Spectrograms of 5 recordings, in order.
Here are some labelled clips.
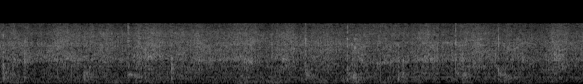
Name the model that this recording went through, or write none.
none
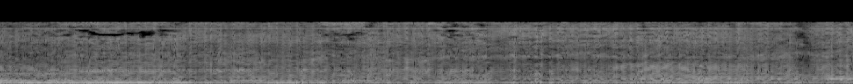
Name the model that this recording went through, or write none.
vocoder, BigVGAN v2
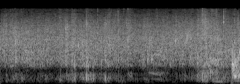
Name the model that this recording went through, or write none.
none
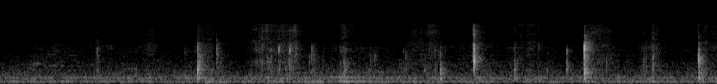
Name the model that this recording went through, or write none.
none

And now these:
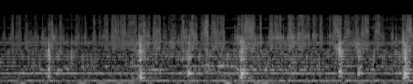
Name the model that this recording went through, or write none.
vocoder, BigVGAN v2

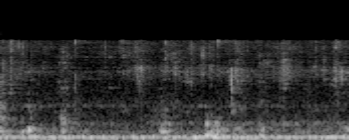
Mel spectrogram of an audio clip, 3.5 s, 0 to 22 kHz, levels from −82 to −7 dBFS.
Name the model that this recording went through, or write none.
vocoder, BigVGAN v2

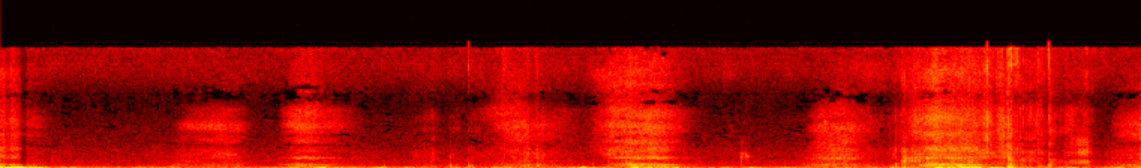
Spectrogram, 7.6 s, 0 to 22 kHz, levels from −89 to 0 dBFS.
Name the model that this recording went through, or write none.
vocoder, BigVGAN v2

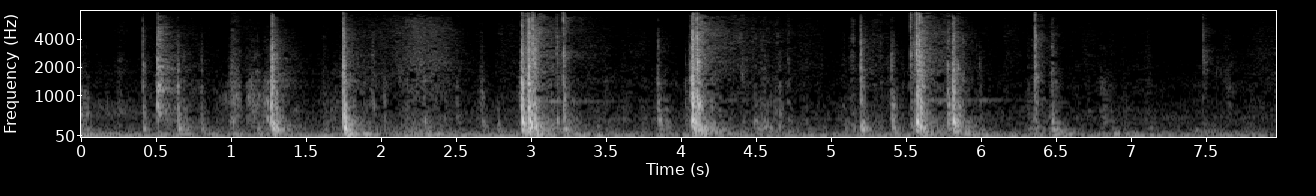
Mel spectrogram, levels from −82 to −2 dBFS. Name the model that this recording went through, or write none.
none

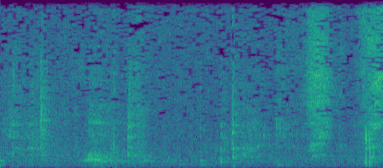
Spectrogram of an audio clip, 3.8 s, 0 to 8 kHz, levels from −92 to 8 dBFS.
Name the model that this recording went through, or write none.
none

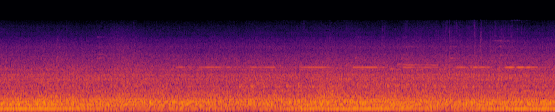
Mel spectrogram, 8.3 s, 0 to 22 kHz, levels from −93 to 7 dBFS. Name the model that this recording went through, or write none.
none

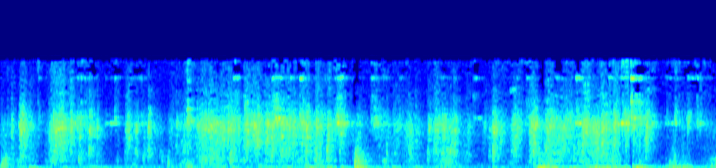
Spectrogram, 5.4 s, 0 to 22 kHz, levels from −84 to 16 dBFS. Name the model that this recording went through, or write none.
none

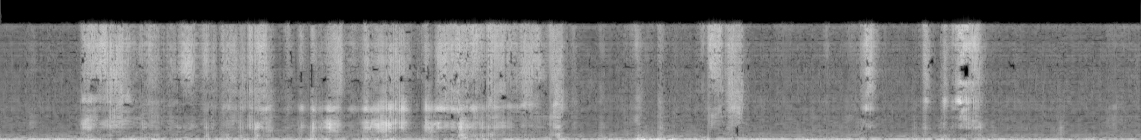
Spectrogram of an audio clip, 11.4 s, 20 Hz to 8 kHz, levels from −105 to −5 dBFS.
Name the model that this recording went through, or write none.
vocoder, BigVGAN v2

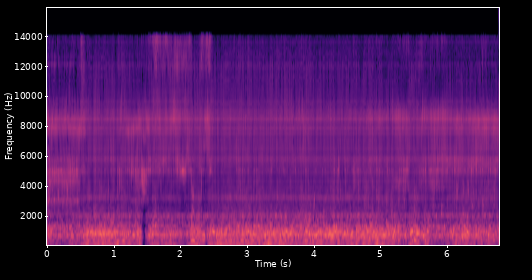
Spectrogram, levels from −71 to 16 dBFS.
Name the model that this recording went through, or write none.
vocoder, BigVGAN v2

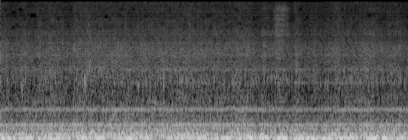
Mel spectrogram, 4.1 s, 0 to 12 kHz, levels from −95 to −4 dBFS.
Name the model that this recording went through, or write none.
vocoder, BigVGAN v2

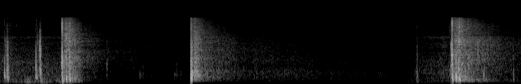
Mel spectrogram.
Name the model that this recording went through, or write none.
none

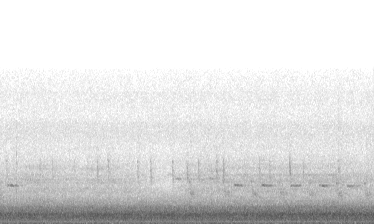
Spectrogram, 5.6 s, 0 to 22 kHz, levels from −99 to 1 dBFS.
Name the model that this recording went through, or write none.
vocoder, BigVGAN v2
